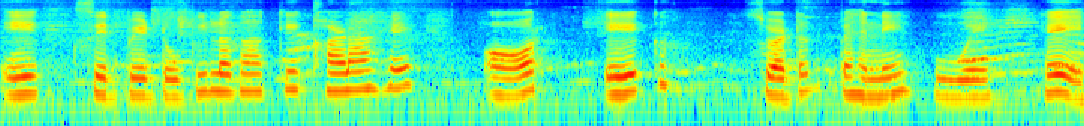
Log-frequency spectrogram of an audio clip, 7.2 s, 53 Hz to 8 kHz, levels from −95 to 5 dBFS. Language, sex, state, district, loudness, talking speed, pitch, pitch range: Hindi, female, Madhya Pradesh, Dhar, -19 LUFS, 115 wpm, 210 Hz, 185-225 Hz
